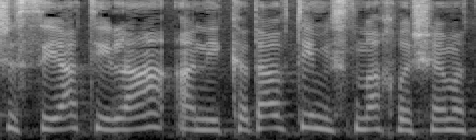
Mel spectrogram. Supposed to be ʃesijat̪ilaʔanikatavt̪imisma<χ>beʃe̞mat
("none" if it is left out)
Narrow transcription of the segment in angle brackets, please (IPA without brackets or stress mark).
χ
